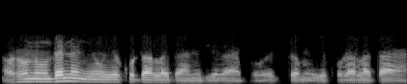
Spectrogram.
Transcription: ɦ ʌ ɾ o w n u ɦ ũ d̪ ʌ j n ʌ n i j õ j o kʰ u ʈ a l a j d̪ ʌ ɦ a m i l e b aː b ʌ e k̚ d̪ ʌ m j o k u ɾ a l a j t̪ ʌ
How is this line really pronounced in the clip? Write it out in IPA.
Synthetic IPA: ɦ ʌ ɾ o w n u ɦ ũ d̪ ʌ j n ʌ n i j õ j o k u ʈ a l a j t̪ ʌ ɦ a m i l e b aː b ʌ e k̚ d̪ ʌ m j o k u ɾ a l a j t̪ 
